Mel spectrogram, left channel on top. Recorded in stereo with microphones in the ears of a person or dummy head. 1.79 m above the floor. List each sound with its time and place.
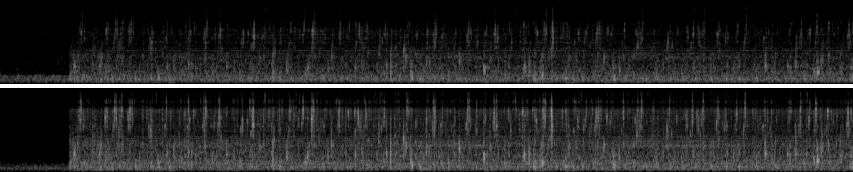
0.7 s boiling: 75° right (ahead or behind), 0.8 m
